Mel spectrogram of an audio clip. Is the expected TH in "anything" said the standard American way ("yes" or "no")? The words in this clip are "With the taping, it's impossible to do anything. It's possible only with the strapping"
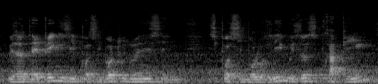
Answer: no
